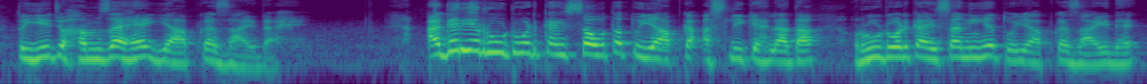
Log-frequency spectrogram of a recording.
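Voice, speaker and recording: A man teaching a Quran recitation lesson. He repeats key points, asks his class rhetorical questions, and slows to a near whisper on the words that matter. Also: high-pitched.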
